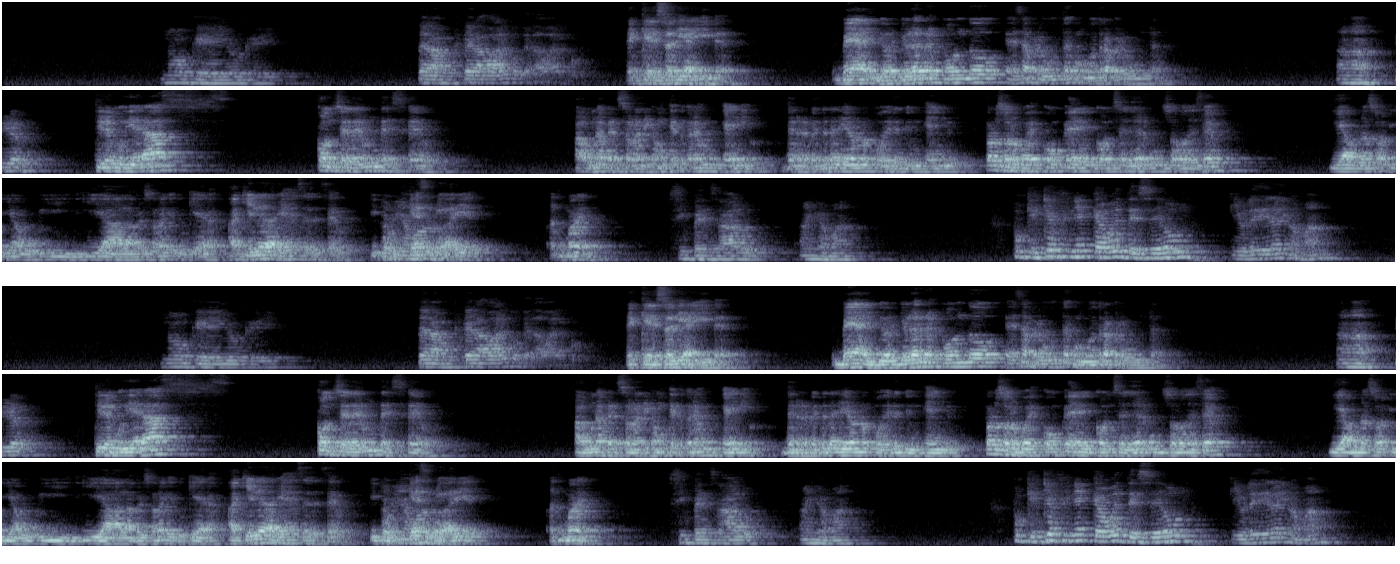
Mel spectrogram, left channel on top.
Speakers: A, in the centre; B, on the right.
A: No, Ok, ok. Te la, te la valgo, te la valgo.
B: Es que eso es de ahí, pero. Vea, yo, yo le respondo esa pregunta con otra pregunta.
A: Ajá, tírala.
B: Si le pudieras conceder un deseo a una persona, digamos que tú eres un genio, de repente te dieron los poderes de un genio, pero solo puedes con- eh, conceder un solo deseo y a una sola, y a, u- y, y a la persona que tú quieras. ¿A quién le darías ese deseo? ¿Y por
A: A mi mamá,
B: qué se lo darías? ¿A tu madre?
A: sin pensarlo. A mi mamá. Porque es que al fin y al cabo el deseo que yo le diera a mi mamá.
